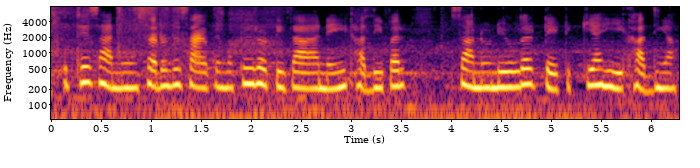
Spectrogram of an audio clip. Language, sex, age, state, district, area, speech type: Punjabi, female, 18-30, Punjab, Shaheed Bhagat Singh Nagar, urban, spontaneous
